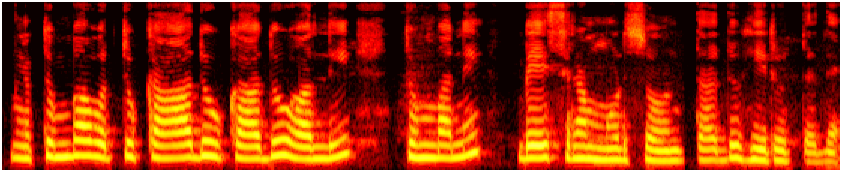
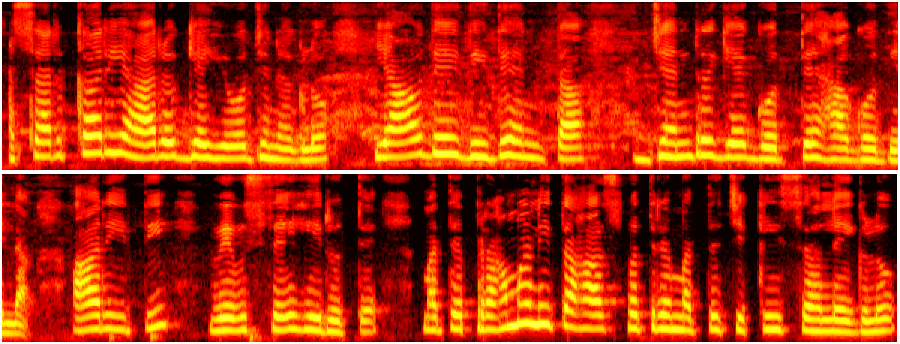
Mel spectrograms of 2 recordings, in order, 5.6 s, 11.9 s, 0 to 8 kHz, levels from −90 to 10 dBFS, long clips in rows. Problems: none marked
